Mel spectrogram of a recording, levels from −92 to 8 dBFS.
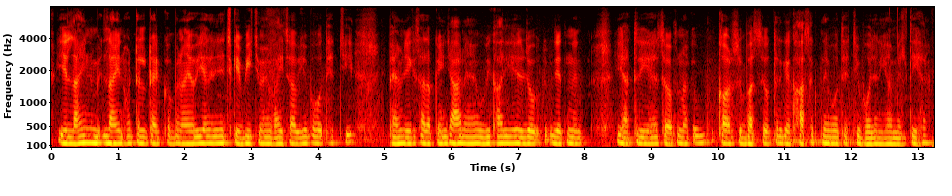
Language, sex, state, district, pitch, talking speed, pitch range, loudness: Hindi, male, Bihar, Supaul, 135 Hz, 195 wpm, 130-145 Hz, -24 LUFS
